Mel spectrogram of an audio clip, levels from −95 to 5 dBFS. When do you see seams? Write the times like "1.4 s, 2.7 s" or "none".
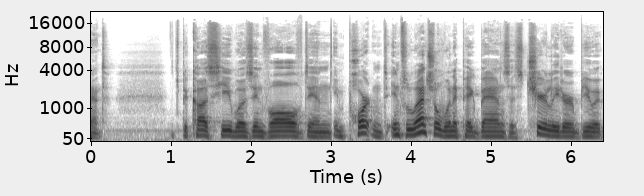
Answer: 3.0 s

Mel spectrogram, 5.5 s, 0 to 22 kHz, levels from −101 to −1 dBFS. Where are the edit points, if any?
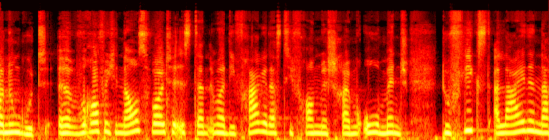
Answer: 1.1 s

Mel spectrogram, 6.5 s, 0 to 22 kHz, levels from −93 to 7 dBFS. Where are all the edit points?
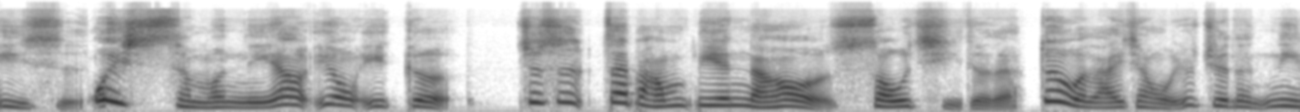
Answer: none

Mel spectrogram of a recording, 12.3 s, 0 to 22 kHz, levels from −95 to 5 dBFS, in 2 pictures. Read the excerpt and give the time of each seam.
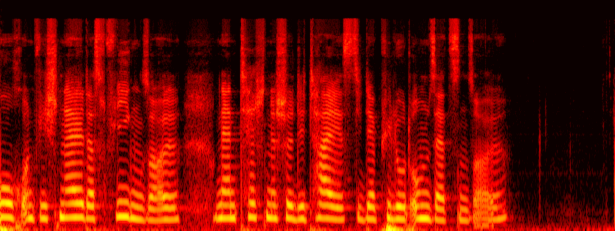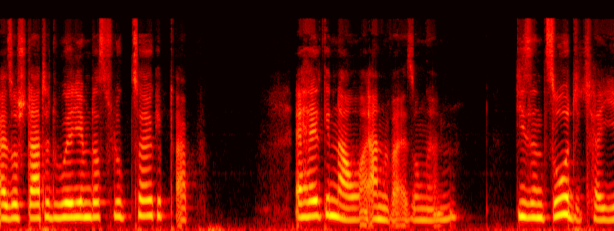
1.0 s, 2.1 s, 7.7 s, 9.4 s, 9.8 s

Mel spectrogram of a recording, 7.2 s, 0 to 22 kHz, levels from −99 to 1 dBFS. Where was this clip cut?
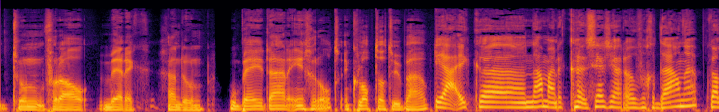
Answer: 1.0 s, 2.1 s, 5.6 s

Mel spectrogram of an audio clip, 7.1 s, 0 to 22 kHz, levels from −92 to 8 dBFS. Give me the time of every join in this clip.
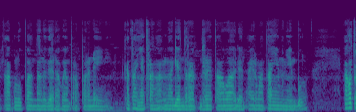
none

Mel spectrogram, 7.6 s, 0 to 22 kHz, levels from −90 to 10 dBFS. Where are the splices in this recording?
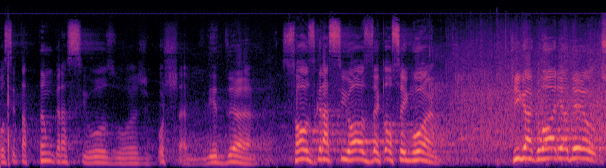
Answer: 3.5 s, 4.8 s

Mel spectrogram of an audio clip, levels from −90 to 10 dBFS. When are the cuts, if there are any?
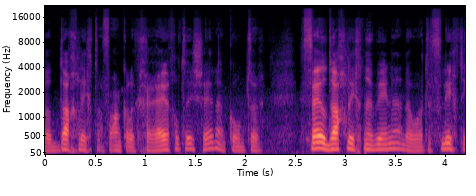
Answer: none

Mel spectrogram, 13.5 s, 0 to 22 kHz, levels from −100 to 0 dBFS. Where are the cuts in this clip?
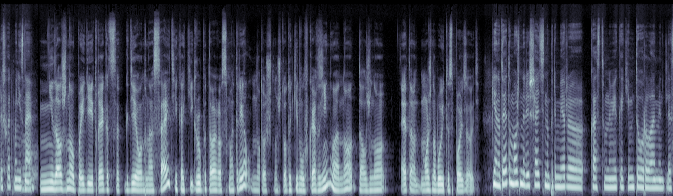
2.9 s, 5.2 s, 10.0 s

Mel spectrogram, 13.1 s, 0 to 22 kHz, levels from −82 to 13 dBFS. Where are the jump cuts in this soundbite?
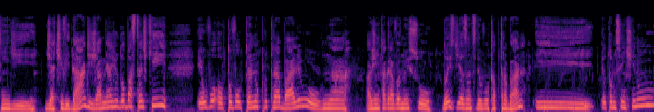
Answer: none

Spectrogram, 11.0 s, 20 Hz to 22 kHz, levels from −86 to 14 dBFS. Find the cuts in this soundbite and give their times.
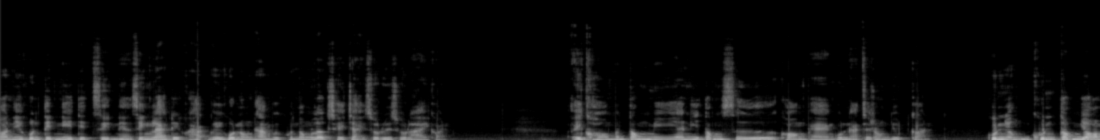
none

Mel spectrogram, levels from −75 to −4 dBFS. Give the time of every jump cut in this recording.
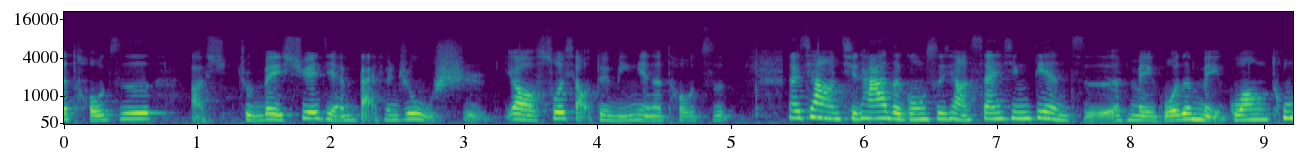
5.4 s

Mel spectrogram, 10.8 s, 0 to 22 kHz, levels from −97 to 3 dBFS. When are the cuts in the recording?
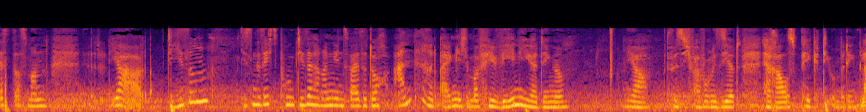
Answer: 2.0 s, 3.7 s, 5.4 s, 7.8 s

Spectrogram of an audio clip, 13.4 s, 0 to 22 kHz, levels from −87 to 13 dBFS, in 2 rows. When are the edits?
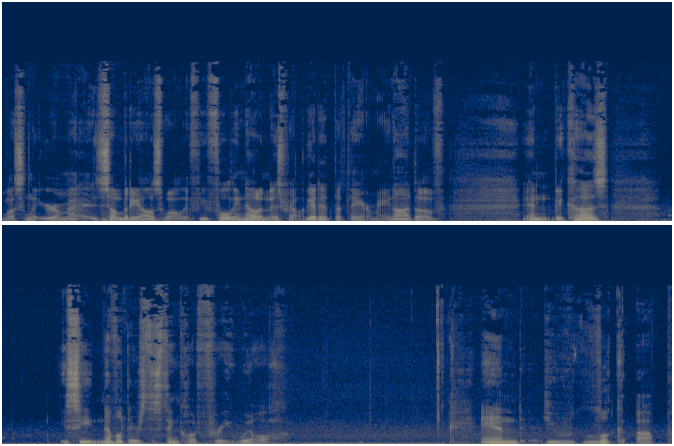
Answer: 3.0 s, 3.6 s, 4.1 s, 5.5 s, 7.9 s, 12.1 s

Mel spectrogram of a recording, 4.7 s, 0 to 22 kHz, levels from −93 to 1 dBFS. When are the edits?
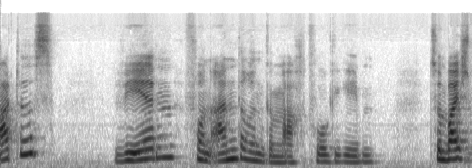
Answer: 3.1 s

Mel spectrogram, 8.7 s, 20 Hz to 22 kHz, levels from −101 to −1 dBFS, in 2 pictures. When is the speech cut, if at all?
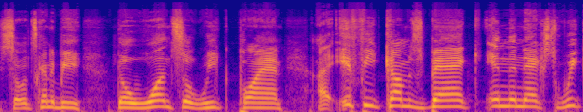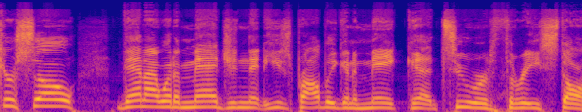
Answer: none

